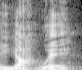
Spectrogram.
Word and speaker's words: Yahweh: We add vowels to it and say Yahweh, the name of God.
